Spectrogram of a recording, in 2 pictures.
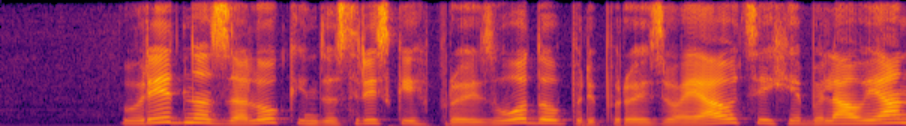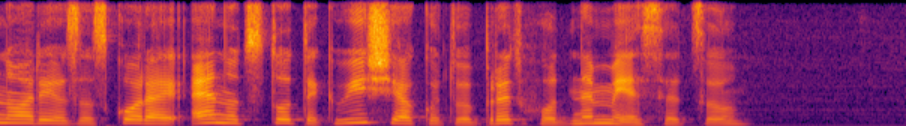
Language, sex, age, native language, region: Slovenian, female, 30-49, Slovenian, Carinthia region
